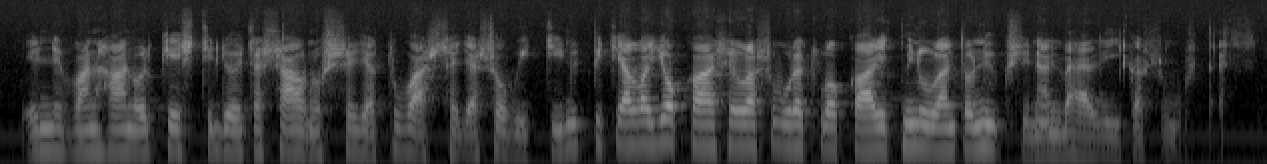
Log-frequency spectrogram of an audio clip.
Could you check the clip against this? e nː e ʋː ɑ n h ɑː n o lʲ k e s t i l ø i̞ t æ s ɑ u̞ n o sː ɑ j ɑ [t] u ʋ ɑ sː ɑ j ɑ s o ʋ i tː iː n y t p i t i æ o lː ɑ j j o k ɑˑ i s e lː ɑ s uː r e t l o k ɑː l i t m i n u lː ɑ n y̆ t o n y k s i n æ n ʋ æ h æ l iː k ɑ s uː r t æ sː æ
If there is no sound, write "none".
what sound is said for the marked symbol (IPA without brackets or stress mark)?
t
